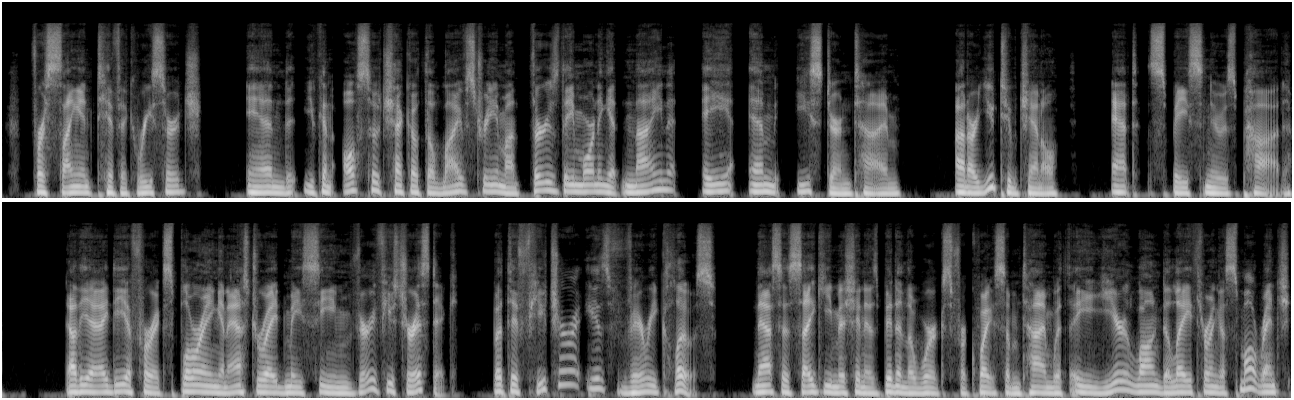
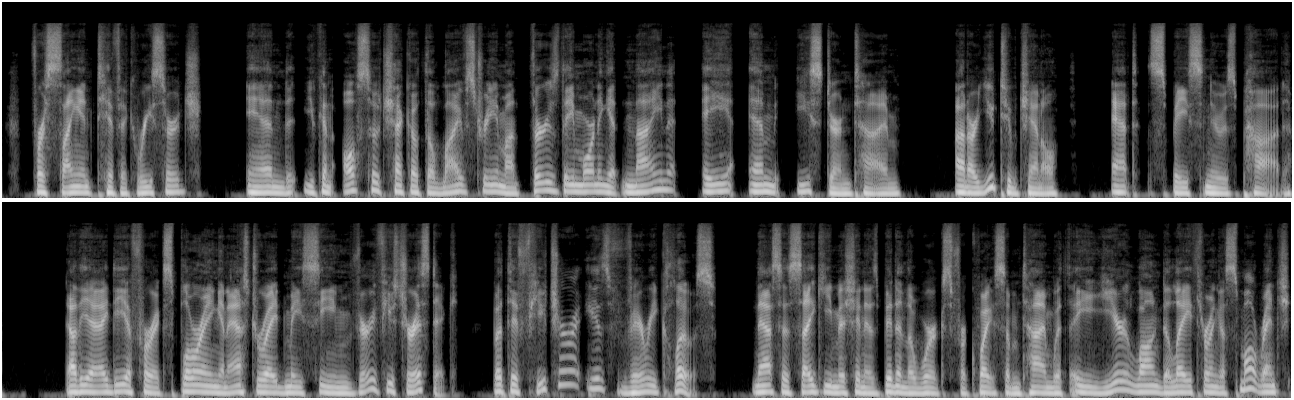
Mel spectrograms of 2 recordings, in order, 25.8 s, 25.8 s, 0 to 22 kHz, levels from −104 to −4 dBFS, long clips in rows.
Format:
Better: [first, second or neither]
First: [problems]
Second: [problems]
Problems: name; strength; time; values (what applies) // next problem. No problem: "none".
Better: neither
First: none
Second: none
